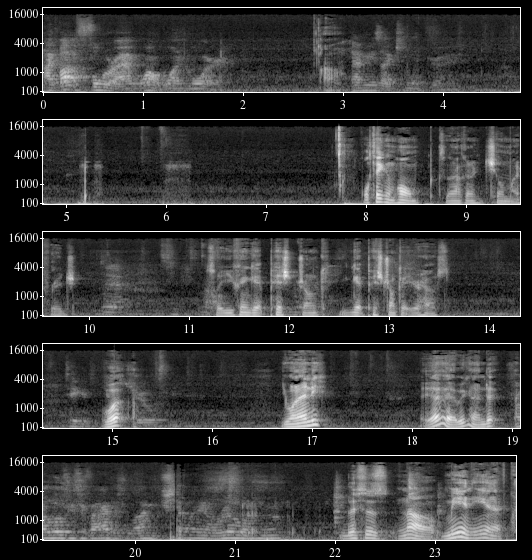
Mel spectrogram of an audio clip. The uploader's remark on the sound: There was a problem with the mic, so work with us on the audio.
